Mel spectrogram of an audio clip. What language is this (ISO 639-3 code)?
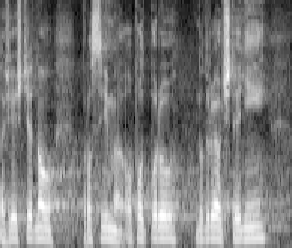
ces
